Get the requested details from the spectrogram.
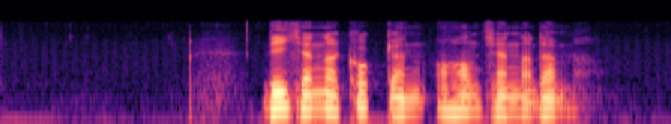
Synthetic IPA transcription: d̪ɪçɛnːəɾkʰɔkːənoːɦanɕɛnːə̰ɖɛm

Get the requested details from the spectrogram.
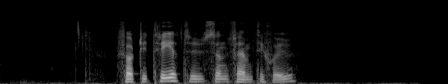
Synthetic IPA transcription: fœʈːɪt̪ʰɾeːt̪ʰʉ̟ːsənfɛmt̪ʰɪɧʉ̟ː

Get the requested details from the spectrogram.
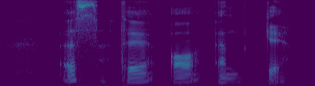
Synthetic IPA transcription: ʔɛst̪ʰeːʔɑːʔɛnɡ̥ḛː

